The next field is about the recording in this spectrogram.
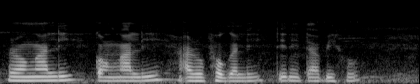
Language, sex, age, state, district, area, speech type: Assamese, female, 45-60, Assam, Goalpara, urban, spontaneous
